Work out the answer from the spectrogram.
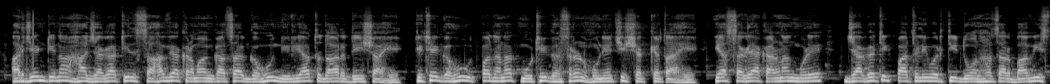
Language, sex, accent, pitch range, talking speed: Marathi, male, native, 140-165 Hz, 145 wpm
